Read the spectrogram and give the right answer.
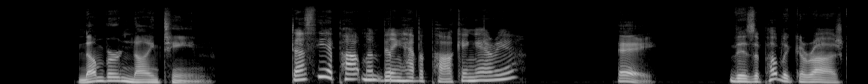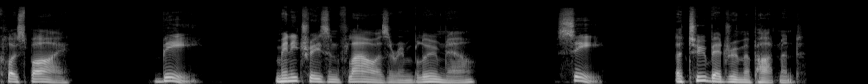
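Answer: A: There's a public garage close by.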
